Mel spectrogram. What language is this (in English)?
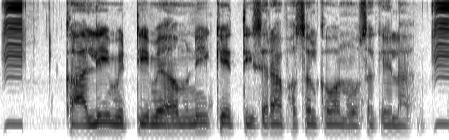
Bhojpuri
